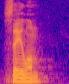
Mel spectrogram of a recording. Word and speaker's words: Salim: And John also was baptizing in Aenon near Salim. Am I saying that right, Pastor? – Salem.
